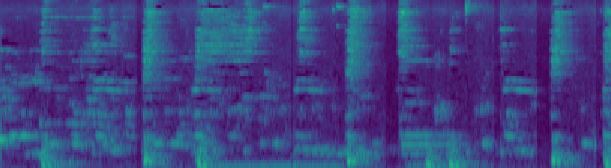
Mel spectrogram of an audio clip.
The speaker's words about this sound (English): Y'all hear that rain in the background? That this shit raining like a motherfucker up here. It's crazy.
